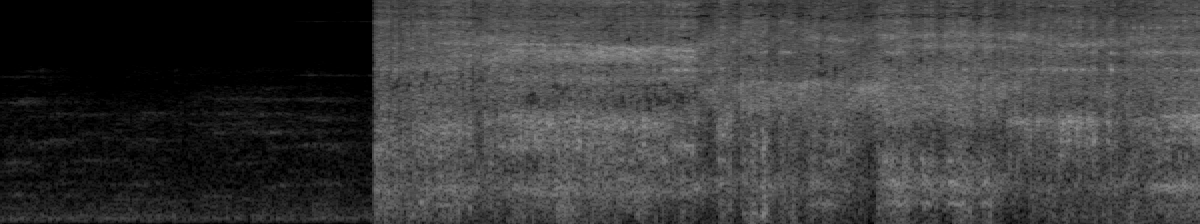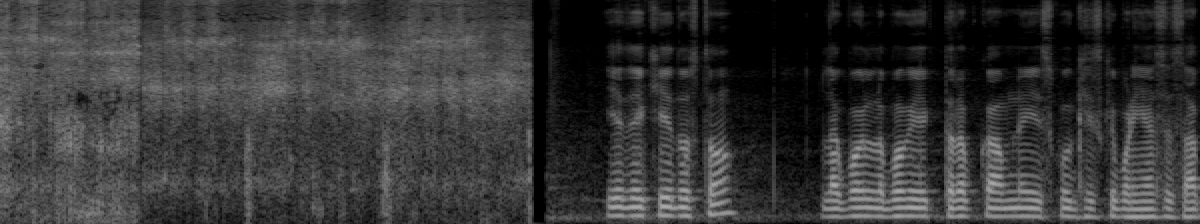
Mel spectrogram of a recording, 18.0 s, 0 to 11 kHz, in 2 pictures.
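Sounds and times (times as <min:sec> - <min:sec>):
grinder grinding rust off metal: 0:02.8 - 0:13.0.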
